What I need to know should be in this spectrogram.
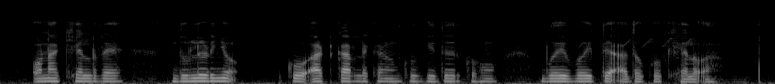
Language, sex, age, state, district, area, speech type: Santali, male, 18-30, West Bengal, Jhargram, rural, spontaneous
